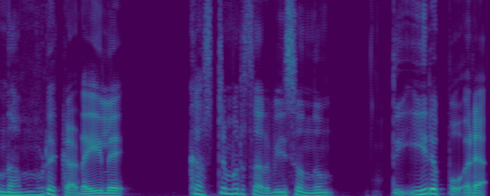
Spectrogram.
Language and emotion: Malayalam, sad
